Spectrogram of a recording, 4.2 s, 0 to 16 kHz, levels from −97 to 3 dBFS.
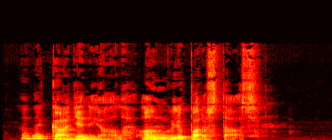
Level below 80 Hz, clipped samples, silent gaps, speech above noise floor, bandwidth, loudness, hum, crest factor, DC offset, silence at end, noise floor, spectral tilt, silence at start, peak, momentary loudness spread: -42 dBFS; under 0.1%; none; 48 dB; 11.5 kHz; -24 LUFS; none; 20 dB; under 0.1%; 0.9 s; -71 dBFS; -5.5 dB/octave; 0.25 s; -4 dBFS; 13 LU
